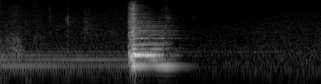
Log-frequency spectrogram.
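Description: A strummed chord on an acoustic stringed instrument rings and fades, then about a second in a single sharp, loud strum that stops abruptly about half a second later.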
